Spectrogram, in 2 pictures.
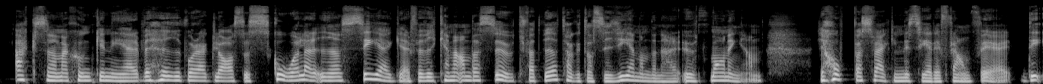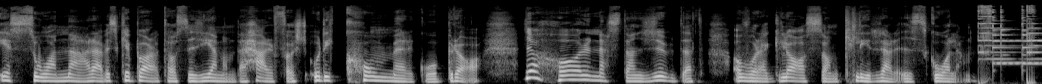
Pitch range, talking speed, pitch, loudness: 150-185 Hz, 185 wpm, 170 Hz, -19 LUFS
